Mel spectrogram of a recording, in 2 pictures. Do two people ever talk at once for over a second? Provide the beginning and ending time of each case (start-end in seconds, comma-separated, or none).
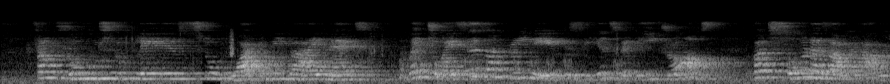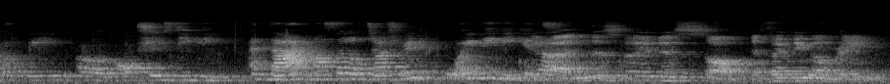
none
